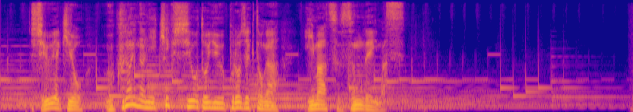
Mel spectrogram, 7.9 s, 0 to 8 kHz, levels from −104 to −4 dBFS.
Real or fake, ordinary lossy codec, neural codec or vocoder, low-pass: real; AAC, 48 kbps; none; 7.2 kHz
